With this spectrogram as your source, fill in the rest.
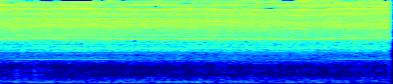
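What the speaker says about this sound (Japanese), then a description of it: "割と回転数高めで、熱が入るようにね、ゆっくり動かしてます" A rotary tool spinning a stainless steel bit at fairly high speed to burnish leather edges gives a steady, loud, high-pitched whine that holds unbroken throughout, with no talk over it.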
